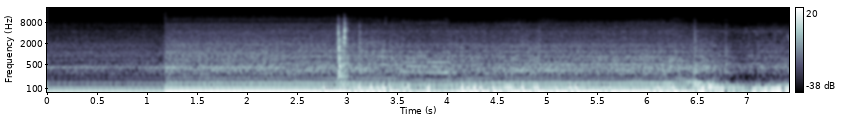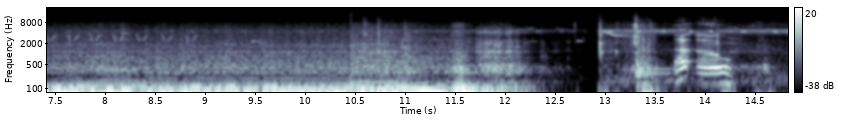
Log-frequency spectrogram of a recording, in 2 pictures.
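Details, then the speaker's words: Recently bought used excavator, digging for a 500-gallon underground propane tank: heavy, deep idle runs steadily, then turns ragged and uneven before dropping away; intermittent miss on a cylinder or two, cause unknown. "it is not running right it sounds like it's missing like intermittently misses on uh a cylinder or two"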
